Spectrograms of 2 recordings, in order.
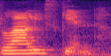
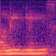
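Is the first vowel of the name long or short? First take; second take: short; long. First: The first vowel of the name is short. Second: The first vowel of the name is drawn out long. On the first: The speaker calls it right. "but it's Lolly Skin" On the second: The speaker calls it wrong. "I was saying it long"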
